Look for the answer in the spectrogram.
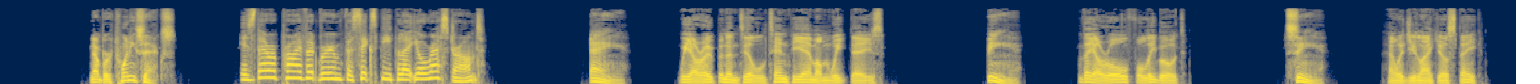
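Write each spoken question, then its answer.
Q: Is there a private room for 6 people at your restaurant?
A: B: They are all fully booked.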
